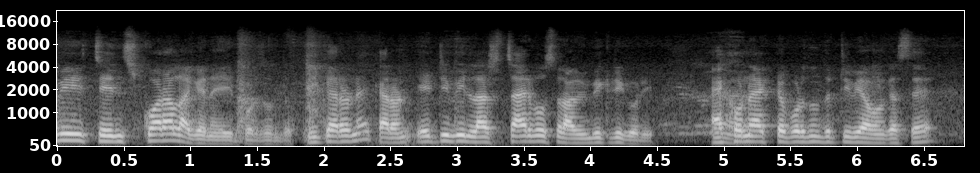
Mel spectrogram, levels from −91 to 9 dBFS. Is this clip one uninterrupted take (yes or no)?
yes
